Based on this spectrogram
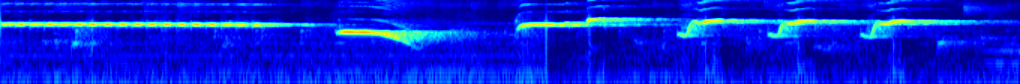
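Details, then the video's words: Common iora song for coaxing quiet ioras to sing: a long high whistle with a fast trilled pulse, a falling slurred note, then three bright upswept whistles ending in level tones. "SIRTU CIPO GACOR,SANGAT AMPUH UNTUK MELATIH MENTAL MEMANCING SIRTU LAIN YANG MALAS BUNYI"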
